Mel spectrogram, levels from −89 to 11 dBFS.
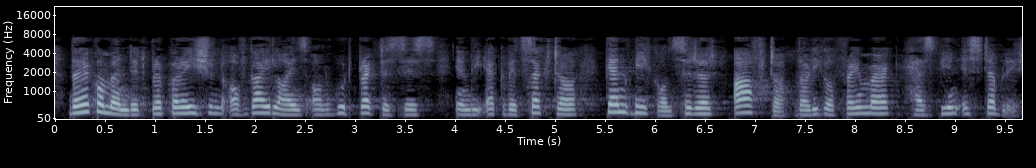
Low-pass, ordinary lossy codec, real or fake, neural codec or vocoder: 7.2 kHz; AAC, 32 kbps; fake; vocoder, 44.1 kHz, 80 mel bands, Vocos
